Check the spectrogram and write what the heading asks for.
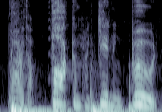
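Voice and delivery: acted outraged shout, high and loud; hammed-up fury, punched word by word; furious yell. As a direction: yell it like a wrestler fed up with the crowd. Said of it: "he's just furious".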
